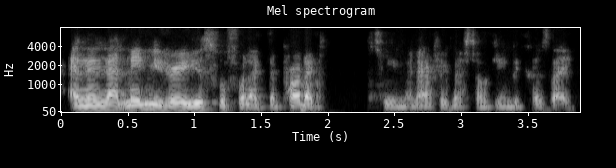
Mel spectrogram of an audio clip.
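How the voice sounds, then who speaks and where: A man's voice: on the low side, rapid-fire, husky, highs cut off. A young man from Malawi, a tech guest speaking casually in an interview with lots of fillers. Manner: relaxed, many fillers like "like" and "um".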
